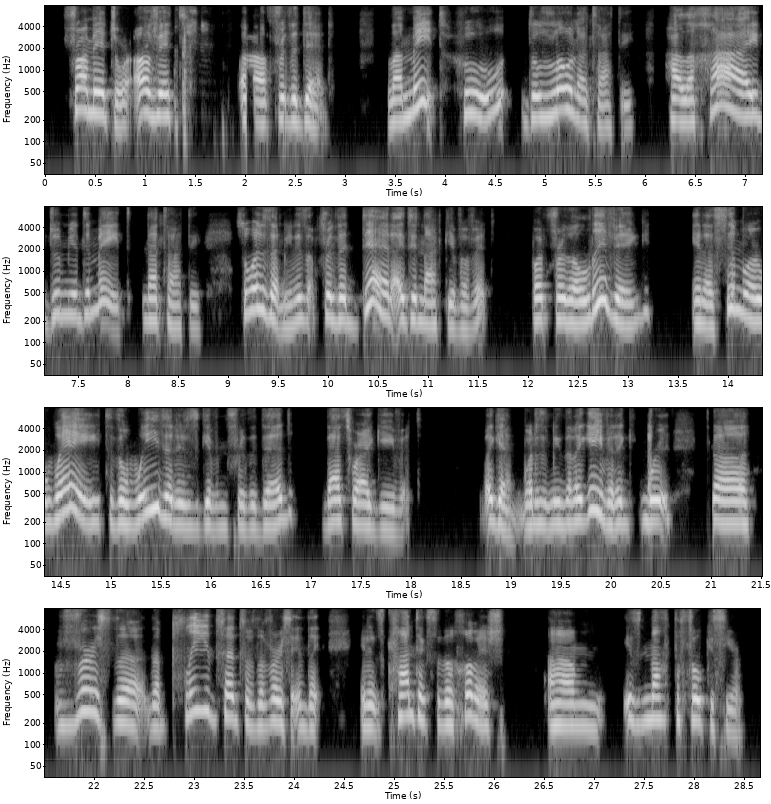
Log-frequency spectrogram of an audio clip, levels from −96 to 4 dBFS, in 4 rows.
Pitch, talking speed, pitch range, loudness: 205 Hz, 180 wpm, 185-240 Hz, -20 LUFS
